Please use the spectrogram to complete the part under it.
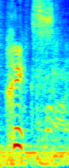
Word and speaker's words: Rixe: It's not French, it's Spanish. – But they're from France. – Oh, Rix.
